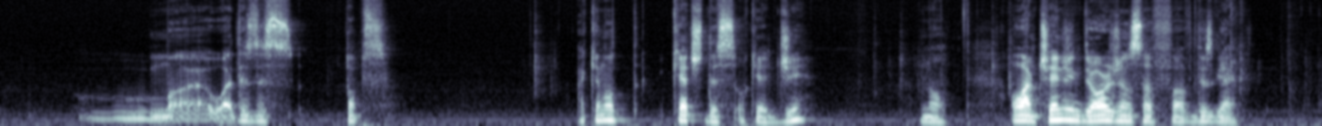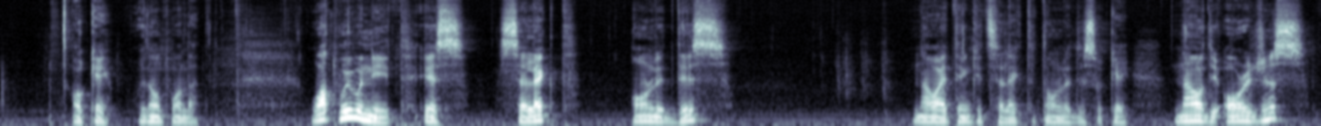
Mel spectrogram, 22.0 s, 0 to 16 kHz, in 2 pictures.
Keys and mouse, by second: 2.9 click, 4.3 ctrl+z, 6.2-8.1 drag, 6.2 g, 8.2 ctrl+click, 8.4 click, 9.4 click, 9.7 click, 11.9 middle click, 13.1-17.2 ctrl+alt+middle drag, 16.1 right click, 17.4 ctrl+alt+middle click, 18.0 Tab, 19.0 shift+click, 19.8-22.0 middle drag, 19.8 Tab, 20.8 click.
